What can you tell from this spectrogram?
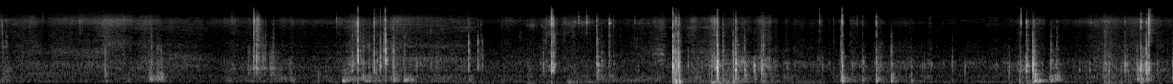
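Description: Scattered light clicks, taps and rattles of hands and a tool working in a car's engine bay, undoing a wire tie that holds the brake vacuum pipe to the throttle cable. A few sharper clicks come near the middle.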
